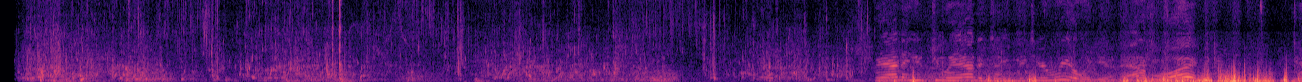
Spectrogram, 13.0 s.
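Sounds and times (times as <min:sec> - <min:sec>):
small splashes: 0:00.2 - 0:09.2
water lapping against boat hull: 0:00.2 - 0:13.0.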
